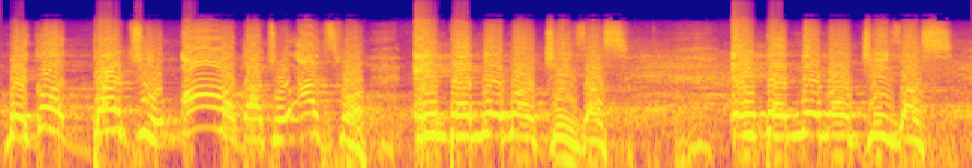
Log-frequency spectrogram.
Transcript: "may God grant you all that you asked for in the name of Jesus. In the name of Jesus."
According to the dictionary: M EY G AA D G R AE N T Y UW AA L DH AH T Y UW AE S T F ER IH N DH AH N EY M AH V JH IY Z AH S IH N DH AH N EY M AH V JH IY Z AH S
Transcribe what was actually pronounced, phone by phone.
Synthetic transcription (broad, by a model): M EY G AA D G EH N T Y UW AA L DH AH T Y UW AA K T F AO IH N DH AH N EY M AH V JH IY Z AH S IH N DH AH N EY M AH V JH IY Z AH S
